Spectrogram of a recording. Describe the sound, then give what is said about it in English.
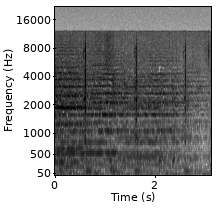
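A chess clock in a Spassky–Fischer game, from the documentary Bobby Fischer Against the World, ticks steadily as Fischer's time runs after Spassky's move, about once per second, each tick a soft crisp click over a sustained low, tonal hum. No one speaks. “You saw Spassky make his move, then he touched his clock, which turns his clock off, but turns his opponent's clock on. So Fisher's time is now ticking.”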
